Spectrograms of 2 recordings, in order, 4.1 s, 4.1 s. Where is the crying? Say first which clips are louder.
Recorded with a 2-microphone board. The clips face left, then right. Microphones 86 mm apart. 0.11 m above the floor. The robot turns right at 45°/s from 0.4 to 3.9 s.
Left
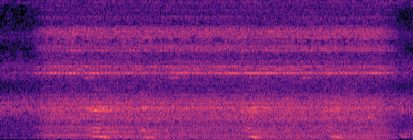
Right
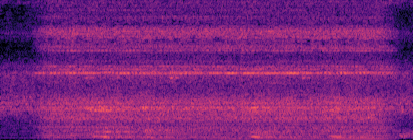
Left 3 dB; 60° left (ahead or behind), 3.5 m; by 4.1 s 15° right (ahead or behind), 3.5 m.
